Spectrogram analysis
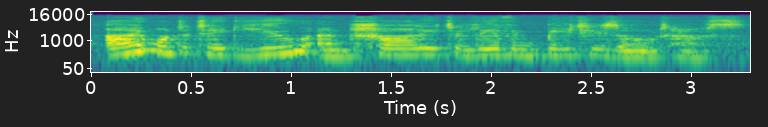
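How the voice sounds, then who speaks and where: An actress playing a resolute, restrained mother in a radio drama, firm and measured. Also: mid-range voice, animated, pushed and bright, a little hiss or hum, poor audio.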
